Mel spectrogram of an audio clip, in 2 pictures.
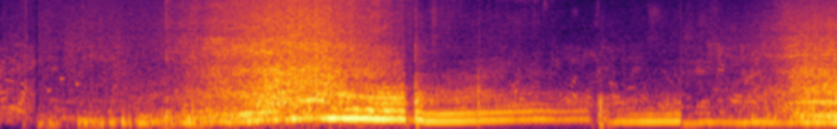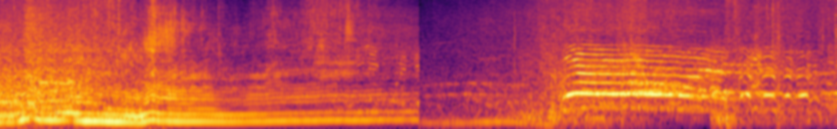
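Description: Rally car engine revving hard on a gravel stage, climbing through the gears with sharp breaks at each shift as it approaches and passes. The engine sound cuts off suddenly about three-quarters of the way through, and near the end there is a loud, high shout.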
